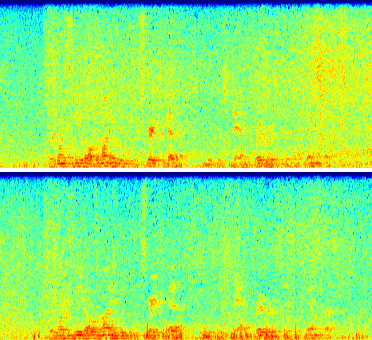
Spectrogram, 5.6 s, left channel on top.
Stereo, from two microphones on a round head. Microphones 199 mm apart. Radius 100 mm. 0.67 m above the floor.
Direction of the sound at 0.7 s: 60° left (ahead or behind).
